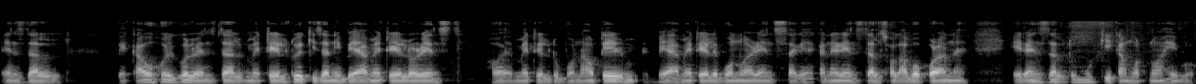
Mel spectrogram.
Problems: background sounds at intervals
